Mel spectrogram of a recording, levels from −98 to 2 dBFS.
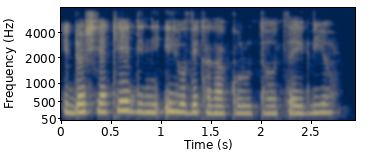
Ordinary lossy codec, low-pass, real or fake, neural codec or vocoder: none; 7.2 kHz; fake; codec, 16 kHz, 8 kbps, FreqCodec, smaller model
